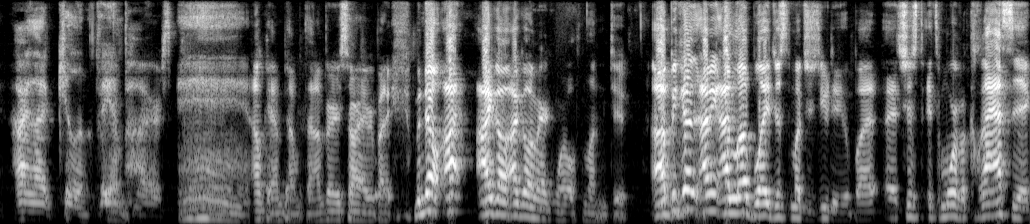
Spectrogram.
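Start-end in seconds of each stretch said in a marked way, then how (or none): 0.2-2.5 put-on low, soft, slow, strained grunting voice. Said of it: "You sound like Van Damme taking a dump".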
